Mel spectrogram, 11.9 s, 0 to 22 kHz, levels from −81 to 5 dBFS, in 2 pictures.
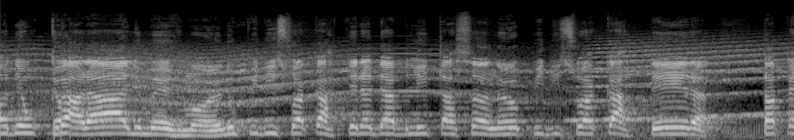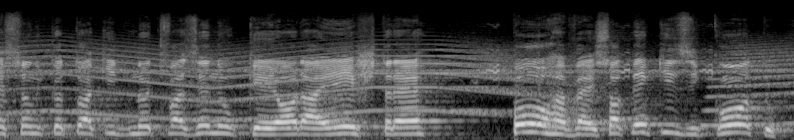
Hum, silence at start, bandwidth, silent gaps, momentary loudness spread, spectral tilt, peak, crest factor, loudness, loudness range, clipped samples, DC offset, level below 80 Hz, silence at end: none; 0 s; 15 kHz; none; 8 LU; -4 dB/octave; 0 dBFS; 16 dB; -17 LUFS; 4 LU; under 0.1%; under 0.1%; -56 dBFS; 0 s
